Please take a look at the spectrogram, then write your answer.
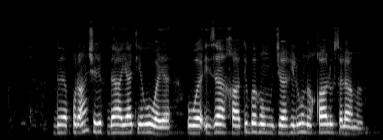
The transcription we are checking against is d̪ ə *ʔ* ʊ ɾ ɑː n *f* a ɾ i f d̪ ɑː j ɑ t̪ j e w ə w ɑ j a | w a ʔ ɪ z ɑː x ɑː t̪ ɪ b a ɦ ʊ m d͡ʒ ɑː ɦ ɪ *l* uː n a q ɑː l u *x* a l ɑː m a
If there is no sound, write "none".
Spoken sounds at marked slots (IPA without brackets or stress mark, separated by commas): q, ʃ, l, s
